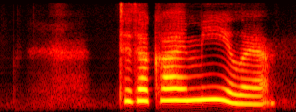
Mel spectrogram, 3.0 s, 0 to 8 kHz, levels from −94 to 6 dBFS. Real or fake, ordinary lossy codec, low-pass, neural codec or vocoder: fake; Opus, 64 kbps; 7.2 kHz; codec, 24 kHz, 0.9 kbps, DualCodec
